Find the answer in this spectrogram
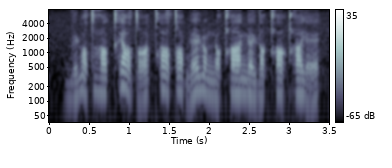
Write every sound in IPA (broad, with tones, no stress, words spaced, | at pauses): bɪː˩˥ɳɛ˩˥tˤ ɦɔ˧kʰɛː˥˩tˤoː˩˥ kʰɔ˥˩ tˤɪː˥˩bɳɛː˥ɳɔ˧ŋ ɳo˩qʰaː˥ŋɽɛ˧jɽa˥˩ qʰɔ˥˩qʰɛ˥jɛ˩˥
